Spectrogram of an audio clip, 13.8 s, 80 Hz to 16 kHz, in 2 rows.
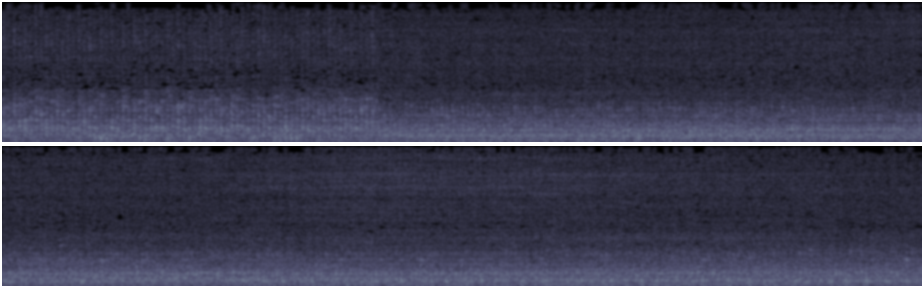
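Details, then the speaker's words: Mercruiser 3.0 boat engine after replacing the noisy water recirculation pump, band-aid fix with aviation Permatex, running on hose: steady, even drone with no squeak or squeal; no leaks, no more noise, normal running. "all right as you can see no leaks no more noise and the engine is running great so far"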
